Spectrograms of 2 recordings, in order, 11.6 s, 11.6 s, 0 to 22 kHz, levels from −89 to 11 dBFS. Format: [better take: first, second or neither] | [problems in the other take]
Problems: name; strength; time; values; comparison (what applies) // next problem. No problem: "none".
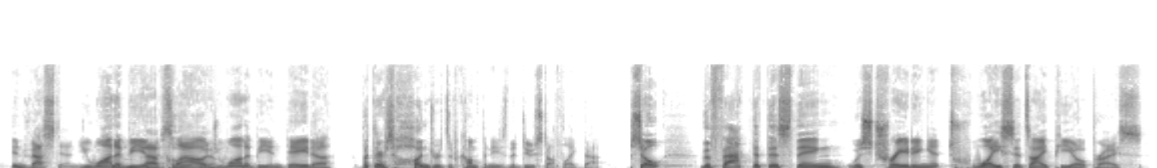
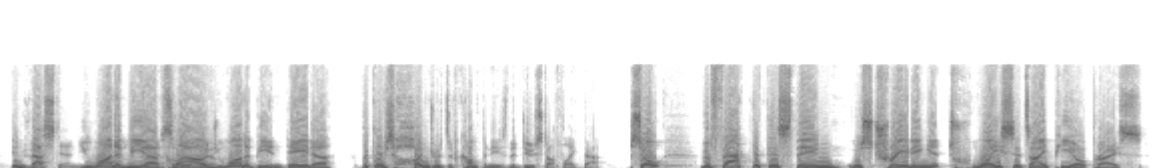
first | distortion; heavy; 19% of the sound clipped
